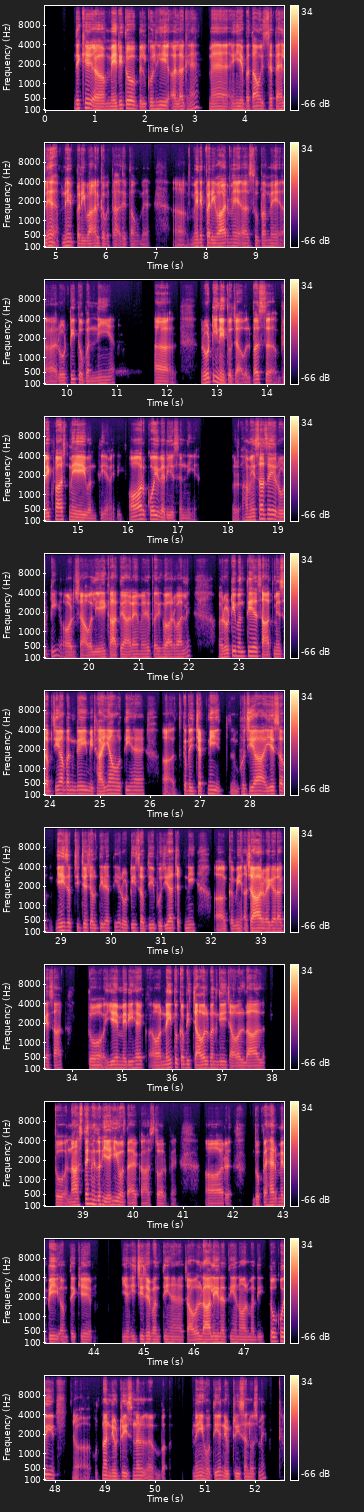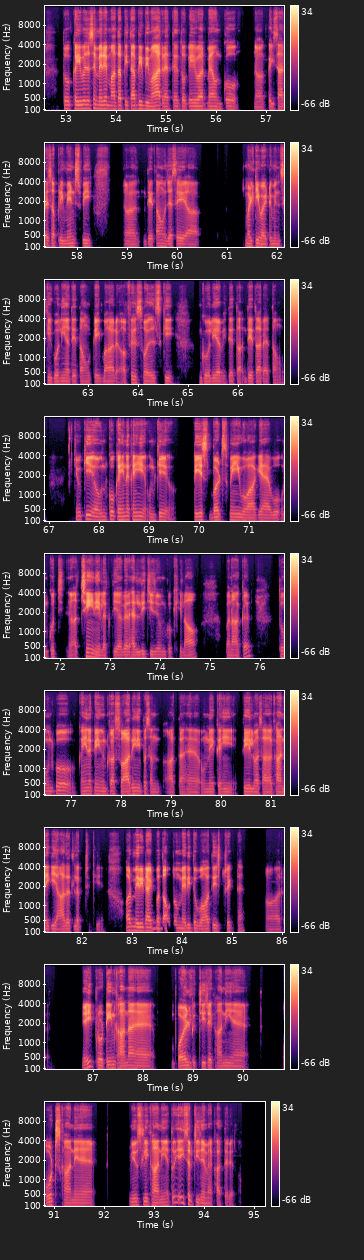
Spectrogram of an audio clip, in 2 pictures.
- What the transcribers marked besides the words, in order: laughing while speaking: "इससे पहले अपने परिवार का बता देता हूँ मैं"; in English: "ब्रेकफास्ट"; in English: "वेरिएशन"; in English: "नॉर्मली"; in English: "न्यूट्रिशनल"; in English: "न्यूट्रिशन"; in English: "सप्लीमेंट्स"; in English: "फिश ऑयल्स"; in English: "टेस्ट बड्स"; in English: "हेल्दी"; in English: "डाइट"; in English: "स्ट्रिक्ट"; in English: "बॉइल्ड़"; in English: "ओट्स"
- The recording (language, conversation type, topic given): Hindi, advice, परिवार के खाने की पसंद और अपने आहार लक्ष्यों के बीच मैं संतुलन कैसे बना सकता/सकती हूँ?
